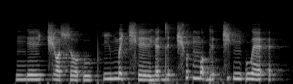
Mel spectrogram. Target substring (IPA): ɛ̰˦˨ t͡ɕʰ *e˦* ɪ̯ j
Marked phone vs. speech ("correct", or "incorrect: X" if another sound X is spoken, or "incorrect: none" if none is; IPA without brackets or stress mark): incorrect: e˨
